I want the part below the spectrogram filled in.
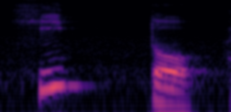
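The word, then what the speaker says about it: Hito (人): Hito. A gente não pronuncia esse I. A gente fala Hito. Hito. Direto. Do H para o T.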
